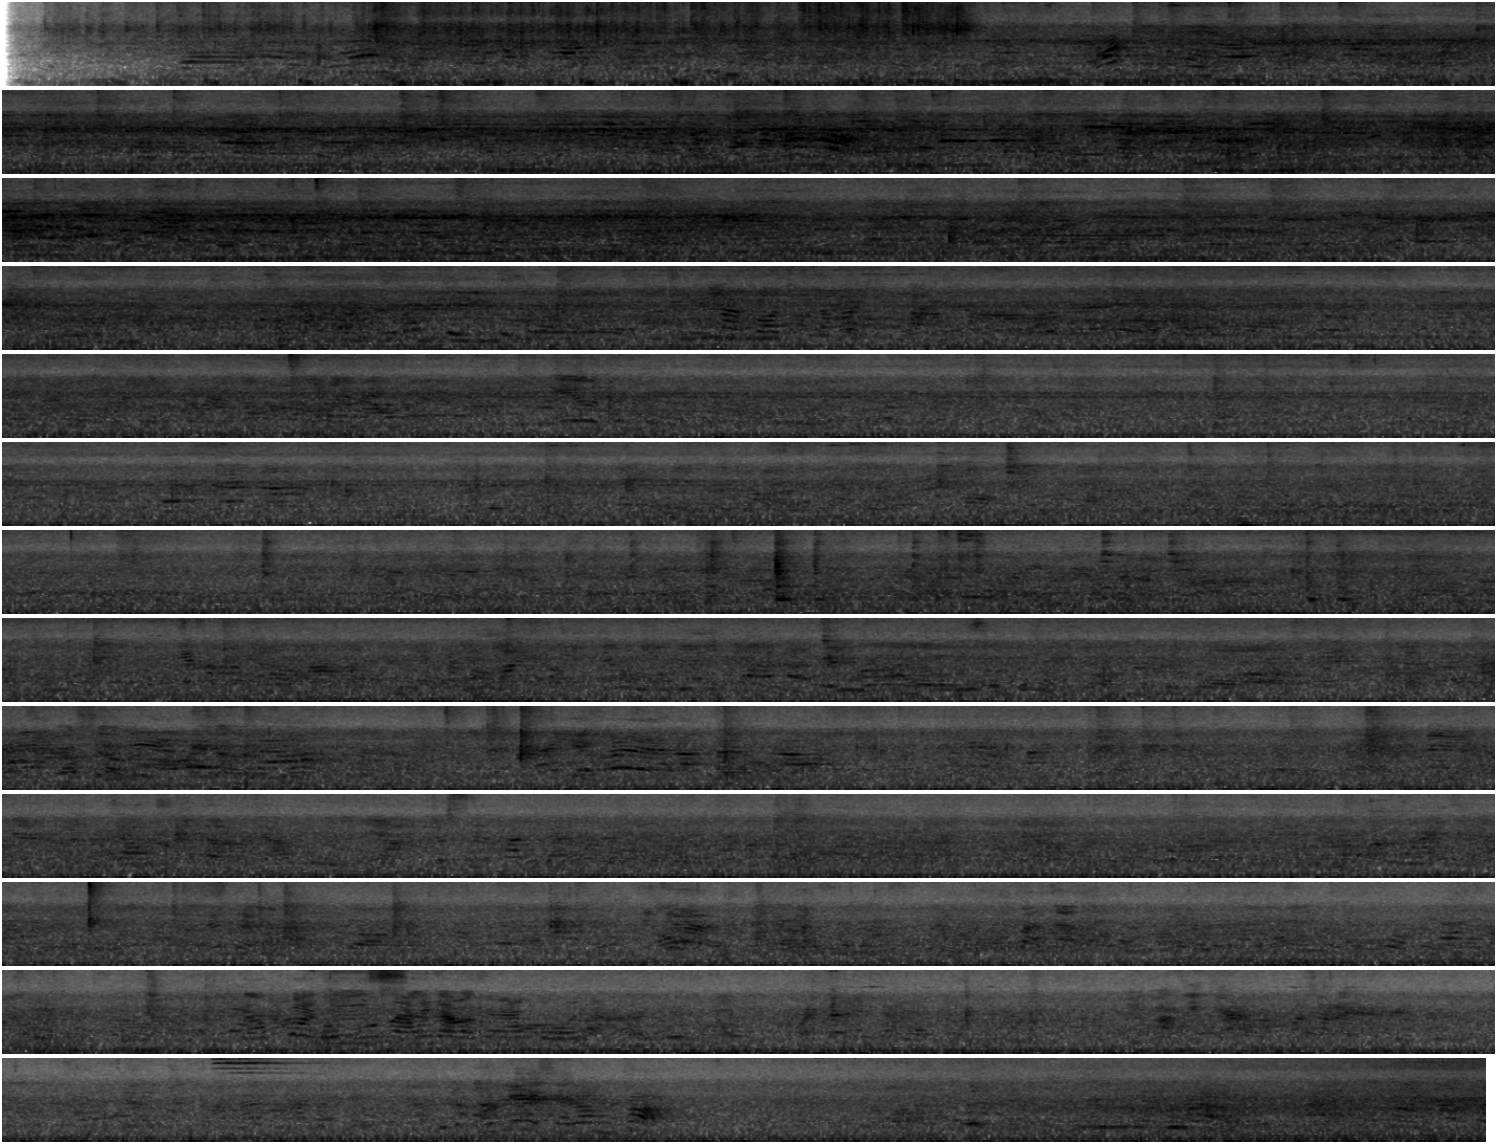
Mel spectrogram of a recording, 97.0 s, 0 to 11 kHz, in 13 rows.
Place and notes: Walking through the Night Market, Traffic Sound, Tourist, Various shops voices
Sony PCM D50+ Soundman OKM II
